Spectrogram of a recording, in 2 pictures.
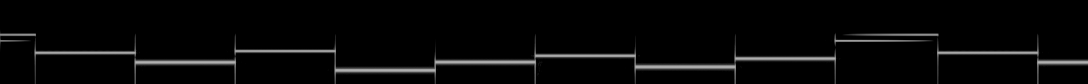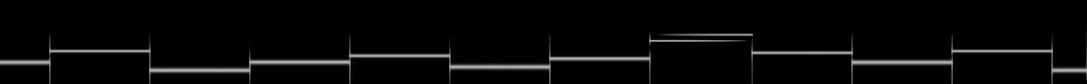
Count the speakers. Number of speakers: zero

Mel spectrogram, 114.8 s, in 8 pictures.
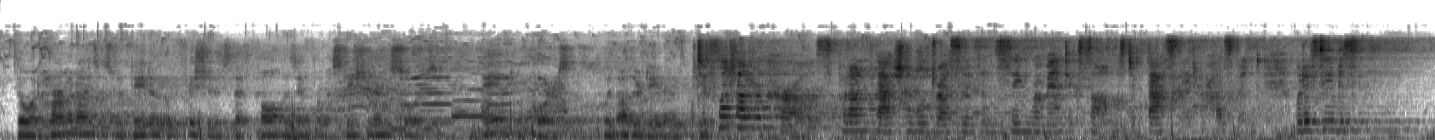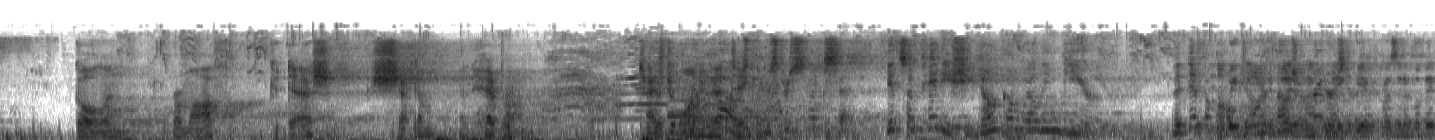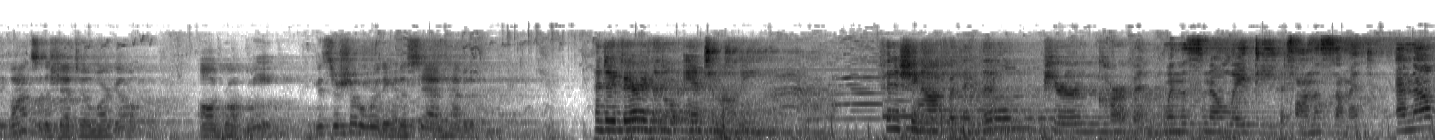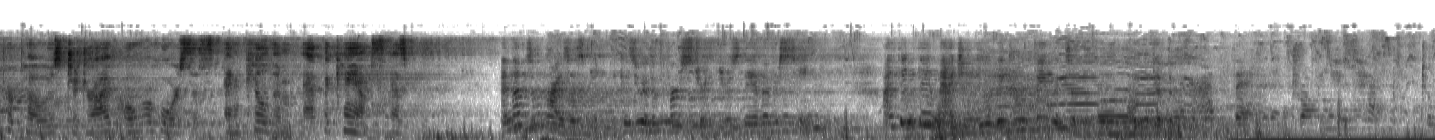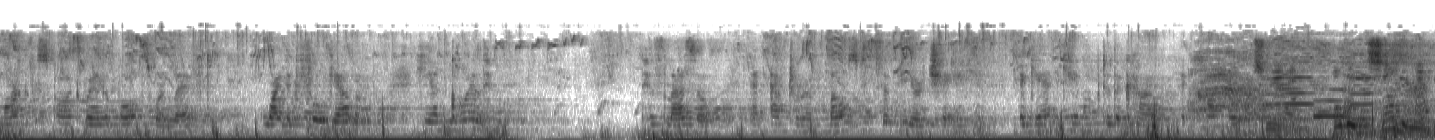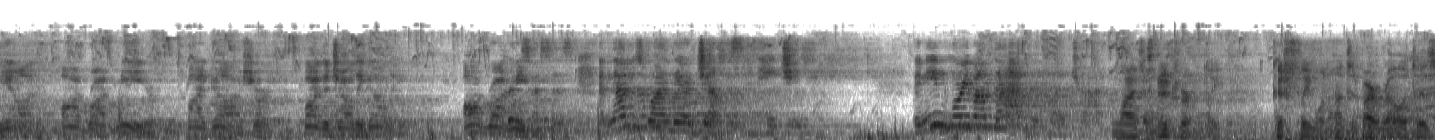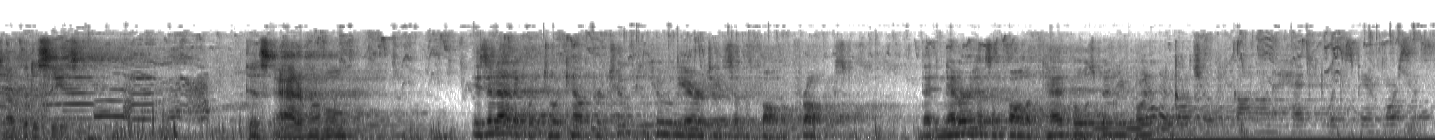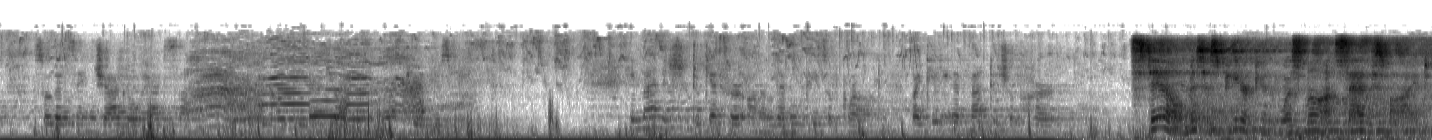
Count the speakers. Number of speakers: nine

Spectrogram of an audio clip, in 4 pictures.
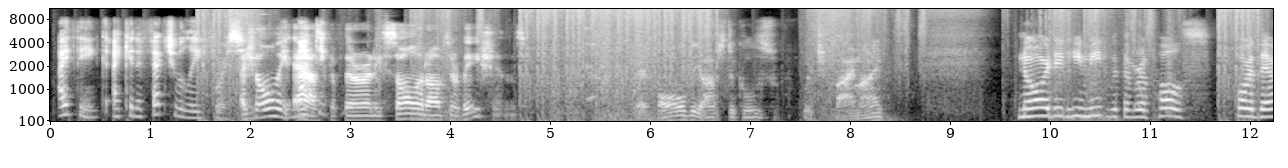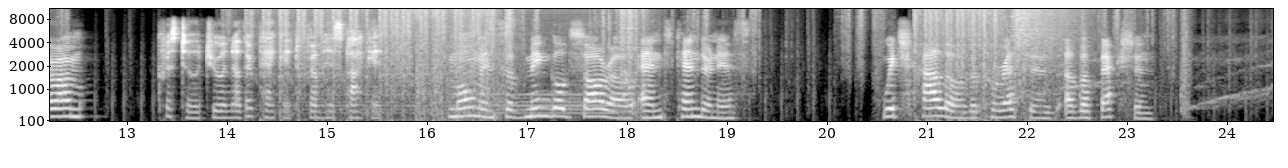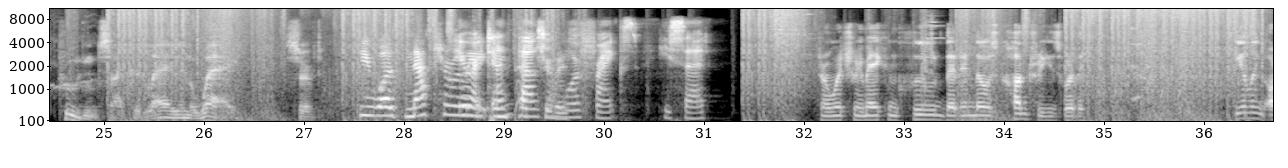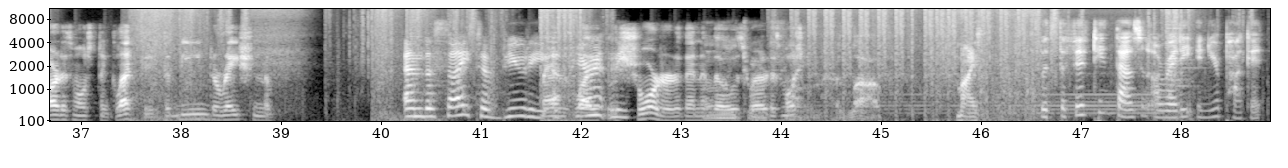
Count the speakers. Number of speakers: four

